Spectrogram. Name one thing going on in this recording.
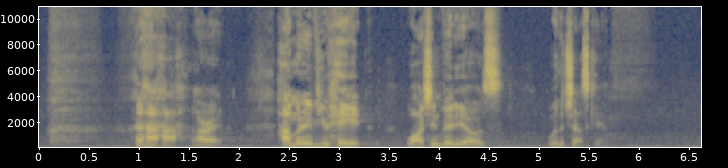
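A man speaks calmly in a large echoing hall.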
